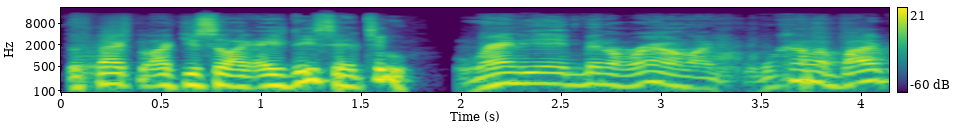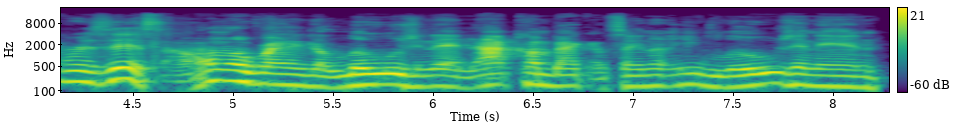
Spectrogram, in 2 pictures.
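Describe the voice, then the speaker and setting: A man's voice: fairly high pitch, brisk, hardly any pauses. A man co-hosting a live stream, chatting loosely about wrestling in slangy, filler-heavy talk. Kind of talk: casual wrestling chat.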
